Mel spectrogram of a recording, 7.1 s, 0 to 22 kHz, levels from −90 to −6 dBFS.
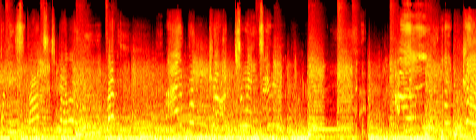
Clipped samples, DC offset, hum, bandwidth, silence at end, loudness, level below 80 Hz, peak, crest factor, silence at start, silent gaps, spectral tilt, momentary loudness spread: under 0.1%; under 0.1%; none; over 20 kHz; 0 s; -19 LUFS; -24 dBFS; 0 dBFS; 18 dB; 0 s; none; -4.5 dB/octave; 5 LU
